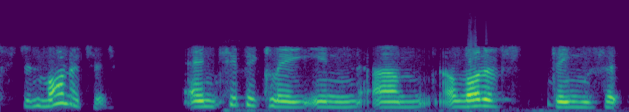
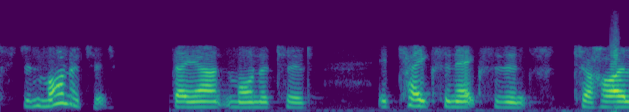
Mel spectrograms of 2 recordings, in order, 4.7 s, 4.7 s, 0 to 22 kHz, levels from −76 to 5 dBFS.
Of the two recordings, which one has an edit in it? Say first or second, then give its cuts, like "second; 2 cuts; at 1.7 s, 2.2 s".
second; 1 cut; at 1.3 s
